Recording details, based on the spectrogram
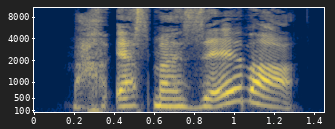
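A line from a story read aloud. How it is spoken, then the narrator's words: Called out. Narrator (German): rief er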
